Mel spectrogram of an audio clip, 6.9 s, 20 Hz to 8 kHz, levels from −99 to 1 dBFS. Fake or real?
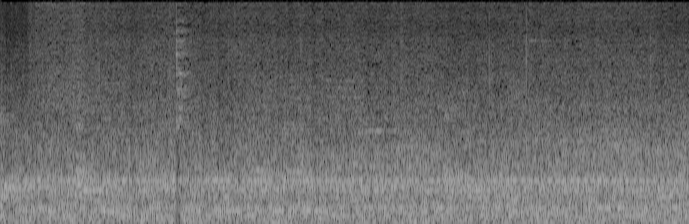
real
